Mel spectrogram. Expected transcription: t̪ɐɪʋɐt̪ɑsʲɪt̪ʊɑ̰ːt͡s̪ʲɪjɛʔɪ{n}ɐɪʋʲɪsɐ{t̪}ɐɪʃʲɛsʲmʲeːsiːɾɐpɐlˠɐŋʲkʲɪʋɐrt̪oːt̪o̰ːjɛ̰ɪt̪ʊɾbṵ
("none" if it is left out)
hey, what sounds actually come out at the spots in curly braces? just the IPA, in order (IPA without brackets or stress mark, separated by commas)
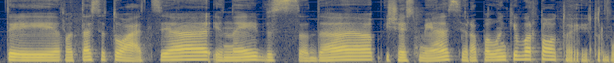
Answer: n, d̪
